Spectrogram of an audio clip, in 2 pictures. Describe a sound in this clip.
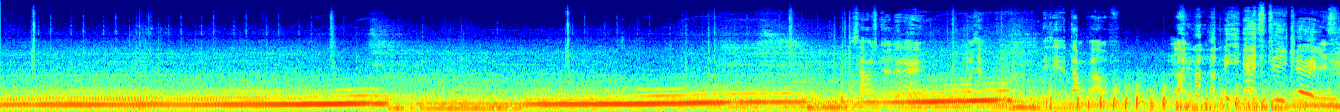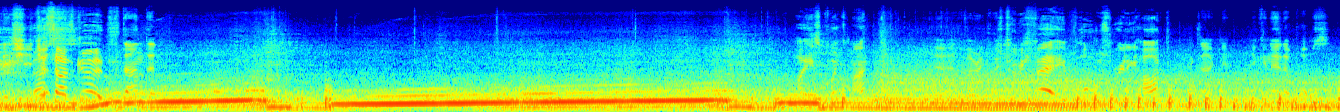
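A car engine roars, rising in pitch through the gears.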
